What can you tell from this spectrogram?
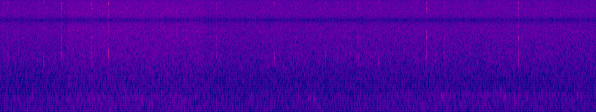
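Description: Faint, muffled underwater ambience: a low, even rumble of water movement with scattered tiny clicks throughout.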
